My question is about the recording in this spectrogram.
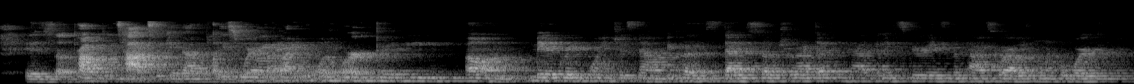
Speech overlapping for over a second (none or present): present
